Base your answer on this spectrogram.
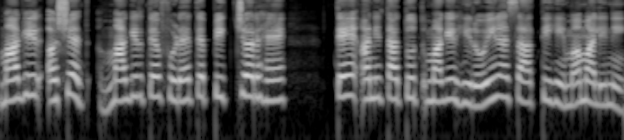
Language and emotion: Goan Konkani, neutral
